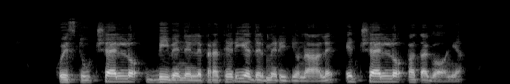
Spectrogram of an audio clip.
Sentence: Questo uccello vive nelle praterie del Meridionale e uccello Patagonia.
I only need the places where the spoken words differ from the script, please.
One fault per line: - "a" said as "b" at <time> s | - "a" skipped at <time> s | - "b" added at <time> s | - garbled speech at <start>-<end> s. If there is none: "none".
none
